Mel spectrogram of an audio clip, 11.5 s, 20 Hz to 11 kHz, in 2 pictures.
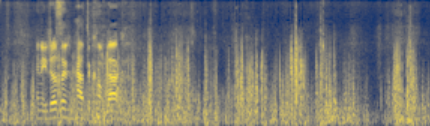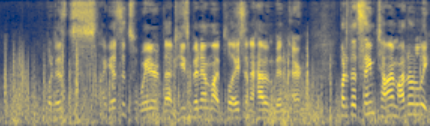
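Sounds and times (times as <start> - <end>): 
strong wind buffeting the microphone: 0.0 - 11.4
speech: 0.5 - 1.9, 6.4 - 11.4.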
